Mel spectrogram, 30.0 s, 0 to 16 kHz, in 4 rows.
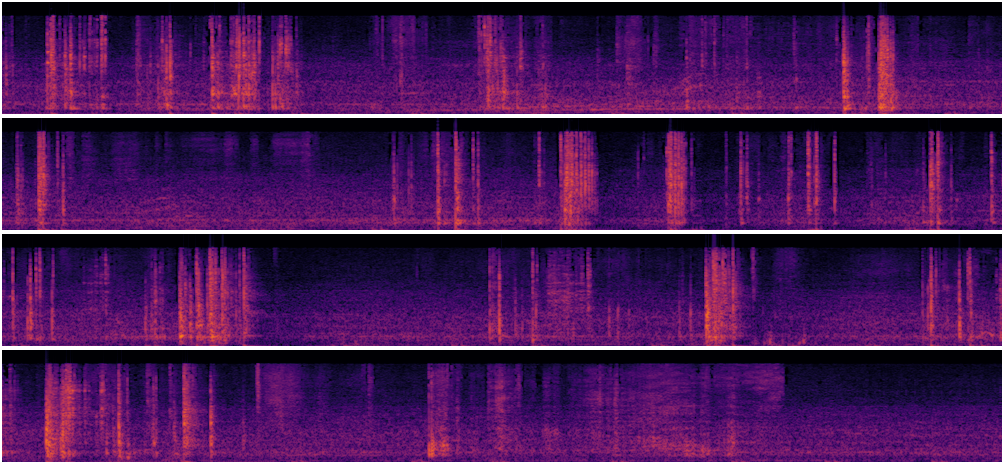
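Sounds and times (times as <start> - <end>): short scraping rubs: 8.0 - 10.0, 24.3 - 28.4.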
